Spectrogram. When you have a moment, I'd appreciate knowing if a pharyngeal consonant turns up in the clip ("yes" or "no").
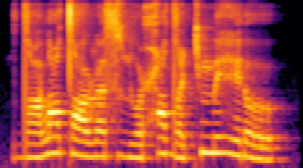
yes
